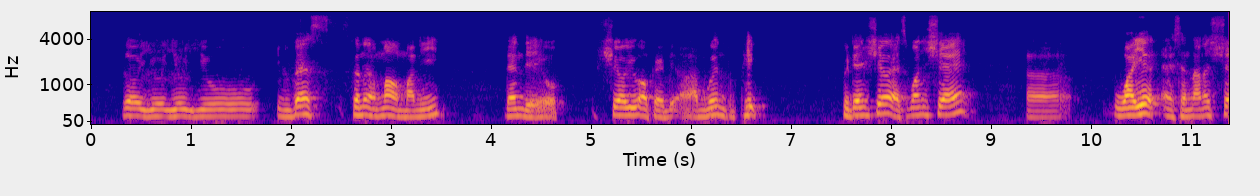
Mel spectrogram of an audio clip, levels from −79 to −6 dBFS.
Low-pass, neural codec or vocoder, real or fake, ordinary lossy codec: 7.2 kHz; vocoder, 44.1 kHz, 128 mel bands, Pupu-Vocoder; fake; none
